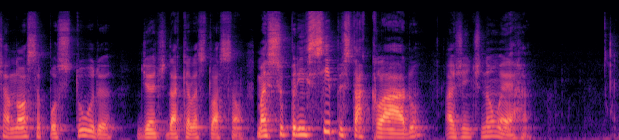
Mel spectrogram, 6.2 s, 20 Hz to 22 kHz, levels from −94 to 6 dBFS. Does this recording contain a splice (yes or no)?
yes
